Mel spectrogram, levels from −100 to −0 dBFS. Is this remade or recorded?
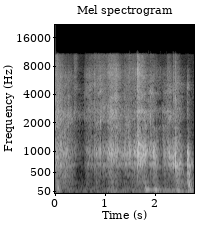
remade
